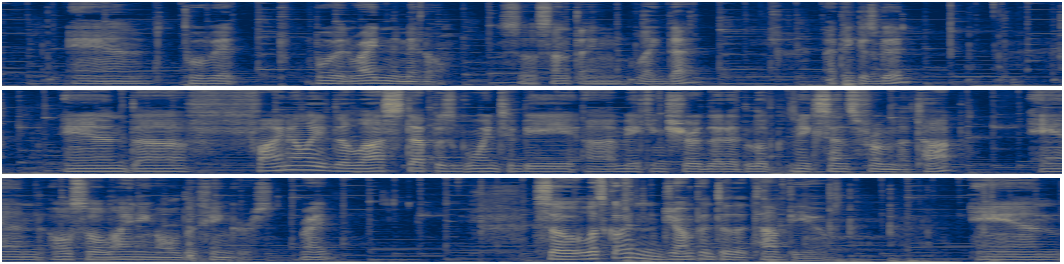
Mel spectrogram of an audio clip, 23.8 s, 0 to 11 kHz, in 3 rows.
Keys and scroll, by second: 20.5 space.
